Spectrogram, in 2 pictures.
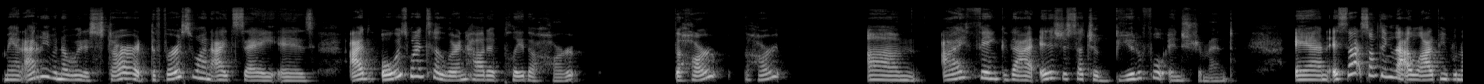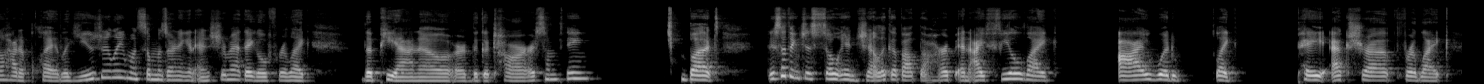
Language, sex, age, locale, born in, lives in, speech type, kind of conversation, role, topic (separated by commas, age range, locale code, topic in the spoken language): English, female, 20-24, en-US, United States, United States, conversation, unstructured, none, What hobby would you take up if you had unlimited time and money?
